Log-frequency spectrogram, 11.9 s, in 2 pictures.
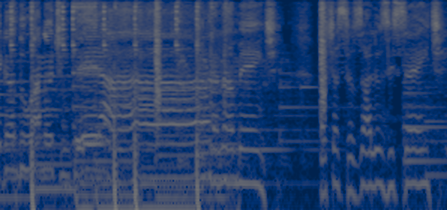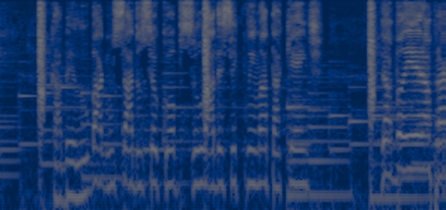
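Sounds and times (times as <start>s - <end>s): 
deep bass: 0.0s - 3.2s.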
